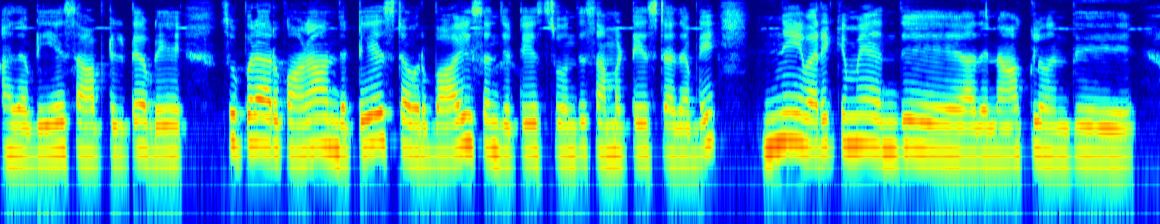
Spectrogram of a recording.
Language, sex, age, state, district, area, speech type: Tamil, female, 45-60, Tamil Nadu, Tiruvarur, rural, spontaneous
